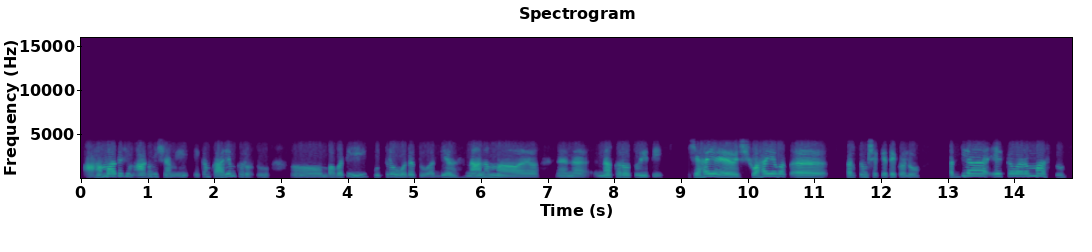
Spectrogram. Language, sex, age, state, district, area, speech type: Sanskrit, female, 45-60, Karnataka, Dakshina Kannada, urban, conversation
